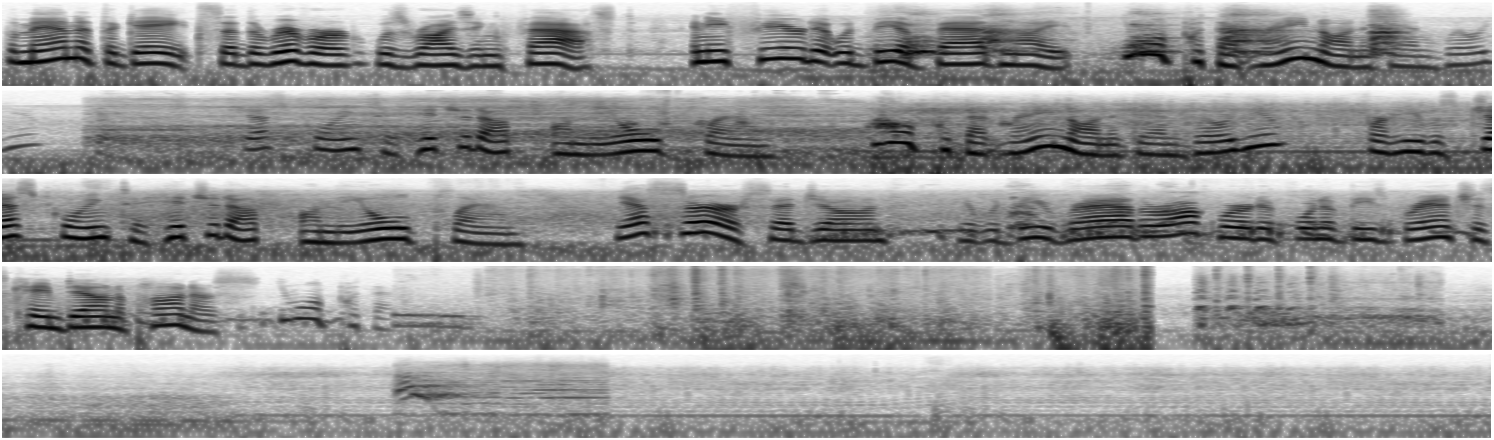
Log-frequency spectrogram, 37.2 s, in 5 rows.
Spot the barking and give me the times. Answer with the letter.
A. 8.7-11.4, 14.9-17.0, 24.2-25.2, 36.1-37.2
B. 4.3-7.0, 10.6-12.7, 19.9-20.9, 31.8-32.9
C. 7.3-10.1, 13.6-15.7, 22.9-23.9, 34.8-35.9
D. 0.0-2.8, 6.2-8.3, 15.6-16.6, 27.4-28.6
B.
